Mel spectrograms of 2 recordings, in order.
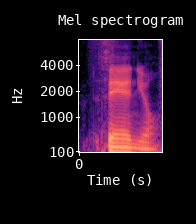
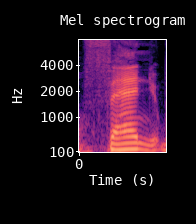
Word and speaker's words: Faneuil: How do you say that? – Faneuil. – Faneuil, with an F.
